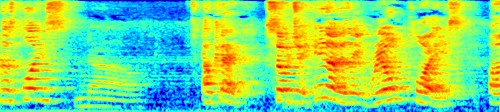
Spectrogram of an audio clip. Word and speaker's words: Gehenna: Gehenna. Okay? And I put the pronunciation here because it's a little hard to say.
